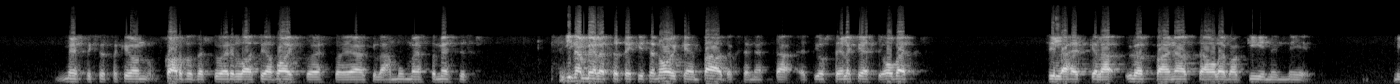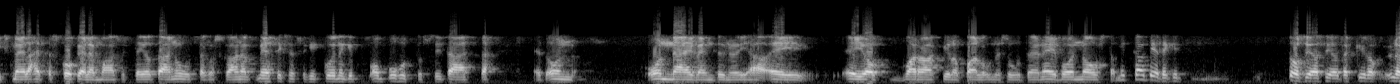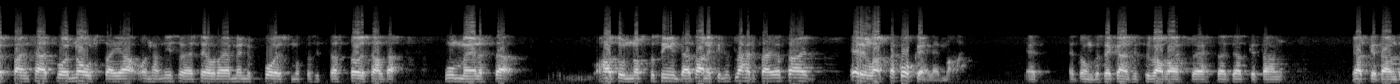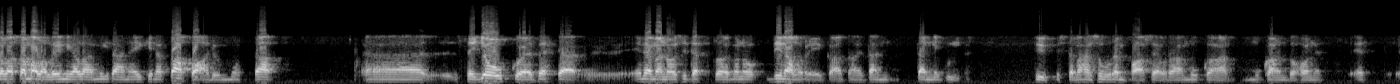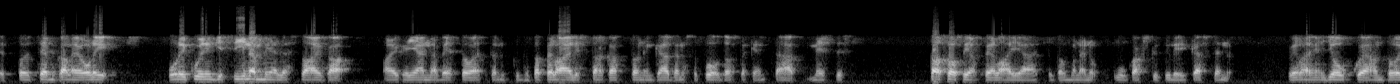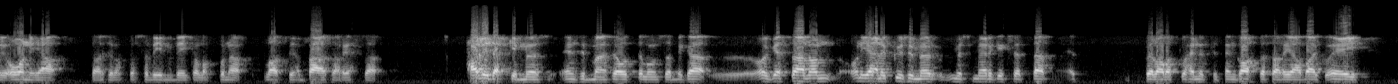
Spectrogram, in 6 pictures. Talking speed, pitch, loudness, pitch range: 135 wpm, 125 Hz, -18 LUFS, 115-145 Hz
